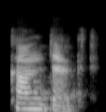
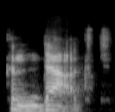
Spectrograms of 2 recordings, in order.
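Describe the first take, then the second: First: "conduct" as the noun, CON-duct; first-syllable stress. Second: "conduct" as the verb, con-DUCT; last-syllable stress. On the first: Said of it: "on the first syllable". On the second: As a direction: lean on the end of "conduct". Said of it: "The stress is on the last". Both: Shown as a demonstration.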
